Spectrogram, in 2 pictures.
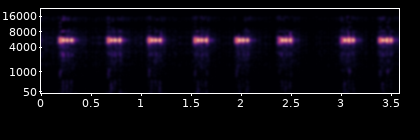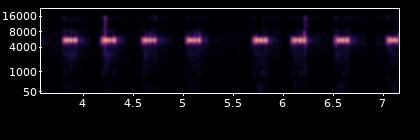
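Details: Steady run of bright, high chirps from a spring field cricket (Gryllus veletis) held in a small cage, collected in Waterloo, Ontario, Canada on May 25, 2007, roughly two or three chirps per second with short gaps.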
